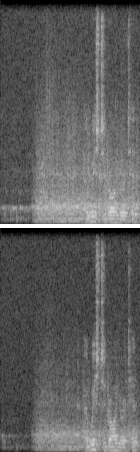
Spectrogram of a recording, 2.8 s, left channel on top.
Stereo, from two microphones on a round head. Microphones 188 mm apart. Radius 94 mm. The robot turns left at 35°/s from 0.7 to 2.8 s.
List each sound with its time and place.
1.7 s a man speaking: 175° left, 1.2 m; by 2.7 s 135° left, 1.2 m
